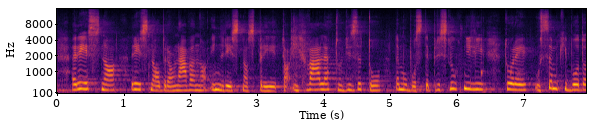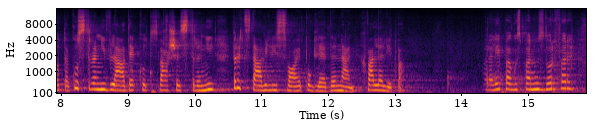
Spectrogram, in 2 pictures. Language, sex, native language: Slovenian, female, Slovenian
